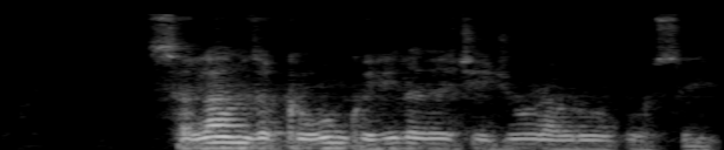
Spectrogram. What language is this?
Pashto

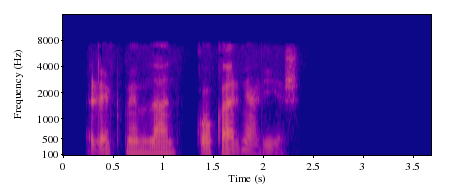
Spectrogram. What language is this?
Mari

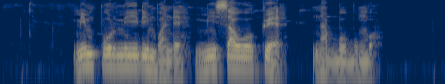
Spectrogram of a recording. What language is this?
Kwasio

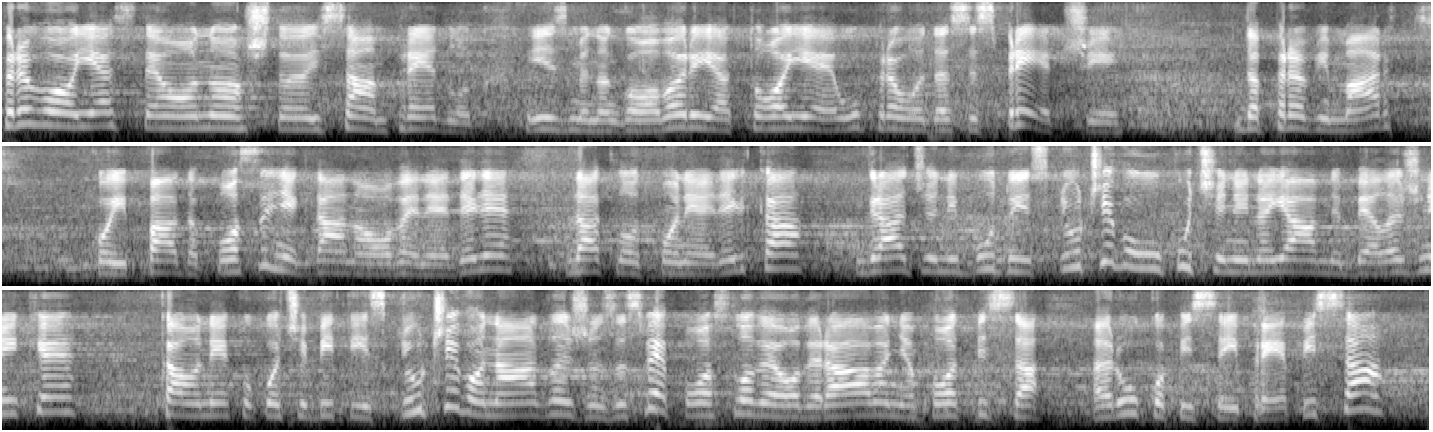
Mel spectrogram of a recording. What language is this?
Serbian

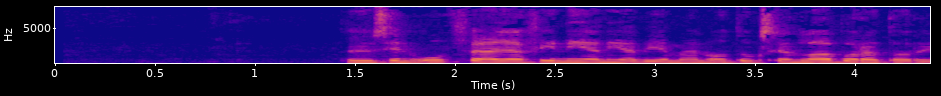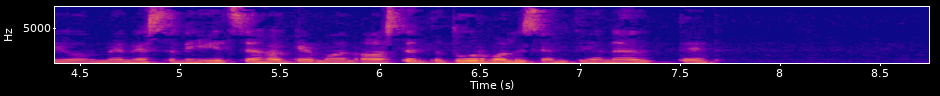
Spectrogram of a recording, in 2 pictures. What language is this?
Finnish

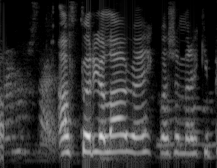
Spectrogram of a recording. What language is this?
Icelandic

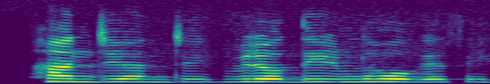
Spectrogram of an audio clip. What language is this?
Punjabi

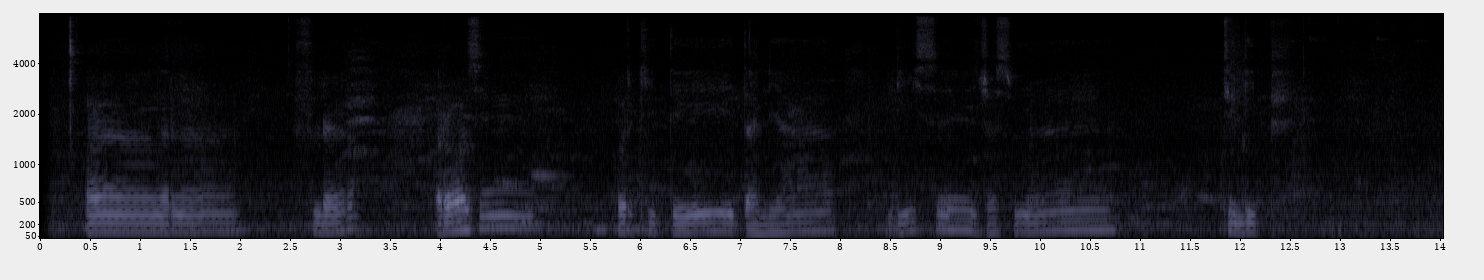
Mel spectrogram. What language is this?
Tsimihety Malagasy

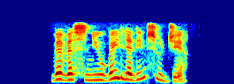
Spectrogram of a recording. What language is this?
Kabyle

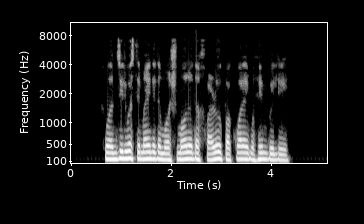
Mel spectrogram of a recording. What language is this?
Pashto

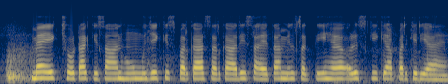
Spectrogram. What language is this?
Hindi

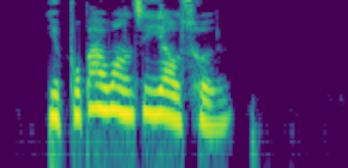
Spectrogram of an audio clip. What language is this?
Chinese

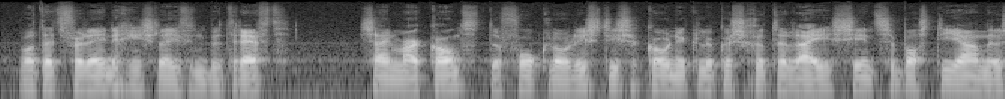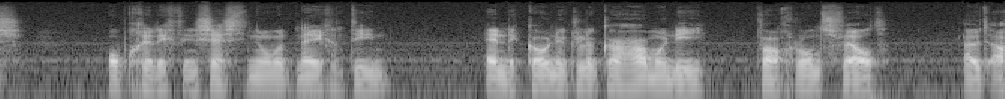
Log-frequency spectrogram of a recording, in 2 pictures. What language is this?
Dutch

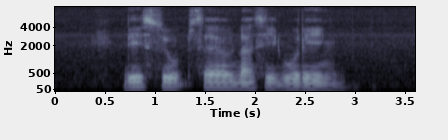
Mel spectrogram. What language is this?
English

